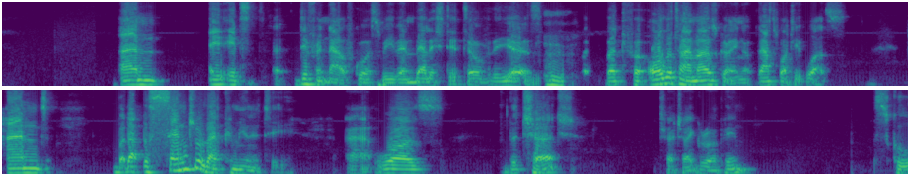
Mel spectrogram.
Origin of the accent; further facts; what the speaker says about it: Jamaica; also born or lived in Birmingham, United Kingdom; now in United Kingdom; I was born in Jamaica whilst Jamaica was still a colony of the United Kingdom.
